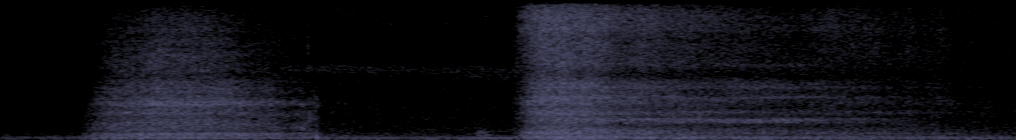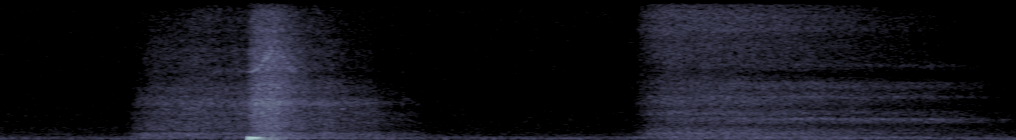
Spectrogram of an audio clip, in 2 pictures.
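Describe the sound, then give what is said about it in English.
Two deep breaths, each a slow, airy inhale and a long exhale, soft and alone with quiet pauses between; a short, sharper burst marks the second breath. “Let's start with two deep breaths.”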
